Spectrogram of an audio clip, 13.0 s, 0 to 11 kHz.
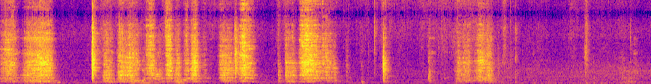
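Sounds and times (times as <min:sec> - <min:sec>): spatula scraping griddle: 0:00.0 - 0:01.2, 0:01.8 - 0:07.1, 0:07.7 - 0:10.2.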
